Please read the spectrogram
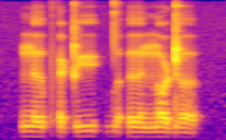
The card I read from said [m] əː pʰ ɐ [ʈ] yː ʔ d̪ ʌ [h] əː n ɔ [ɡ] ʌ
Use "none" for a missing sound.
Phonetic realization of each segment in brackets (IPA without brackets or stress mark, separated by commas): n, ʈ, ʔ, ɖ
